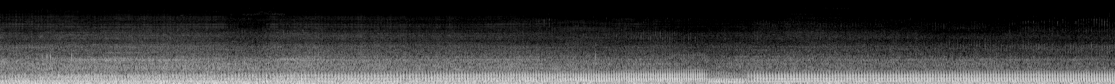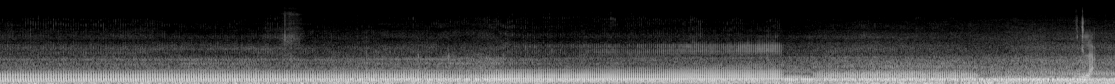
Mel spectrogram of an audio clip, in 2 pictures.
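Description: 2017 Suzuki GSX-S150's single-cylinder engine pulling under way, its pitch climbing slowly as the bike gathers speed, with sharp drops at upshifts about seven and nineteen seconds in.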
